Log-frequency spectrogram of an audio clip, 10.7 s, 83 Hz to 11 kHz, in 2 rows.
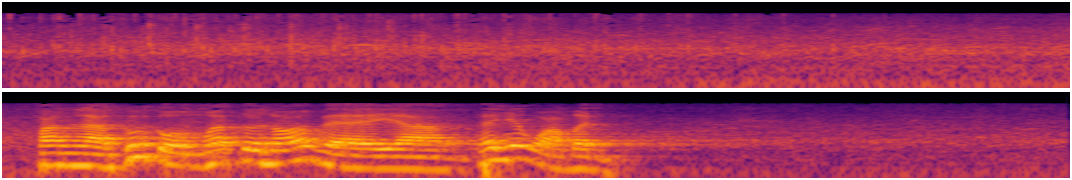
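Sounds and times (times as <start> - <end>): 
large audience of Buddhist followers applauding loudly: 0.0 - 5.0
speech: 5.5 - 8.5.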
